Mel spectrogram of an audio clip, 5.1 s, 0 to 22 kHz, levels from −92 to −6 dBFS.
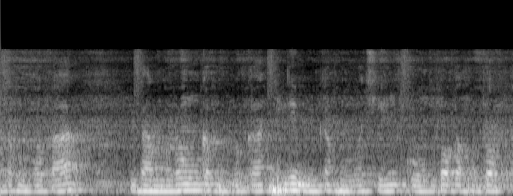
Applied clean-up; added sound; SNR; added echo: none; Drum; 20 dB; reverberation time 0.9 s.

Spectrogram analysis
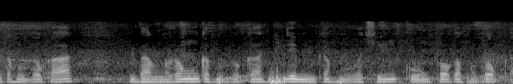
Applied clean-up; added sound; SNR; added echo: none; none; none; none.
